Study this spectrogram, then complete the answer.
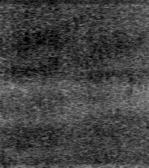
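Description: Waves rolling onto an empty sandy beach on a clear, warm morning, mixed with steady wind rumbling across the microphone; a continuous, fairly even wash of surf with no voices.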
